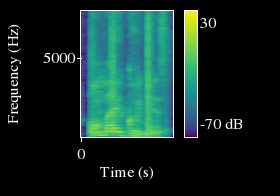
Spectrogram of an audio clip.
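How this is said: It is said in an excited, lively tone. Something wonderful has happened. "I was so excited"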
